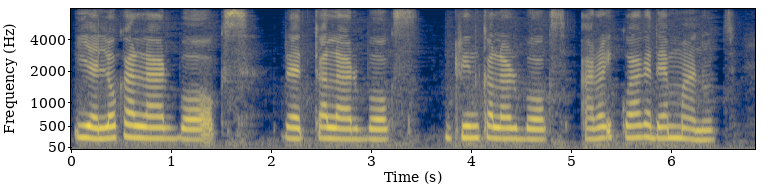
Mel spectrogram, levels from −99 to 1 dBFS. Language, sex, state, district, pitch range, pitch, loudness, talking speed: Chakma, female, Tripura, Unakoti, 220-245 Hz, 235 Hz, -16 LUFS, 115 wpm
